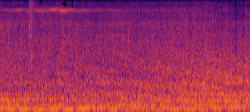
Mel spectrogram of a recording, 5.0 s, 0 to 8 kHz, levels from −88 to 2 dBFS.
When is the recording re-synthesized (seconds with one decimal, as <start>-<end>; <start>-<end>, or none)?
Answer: 0.0-1.1

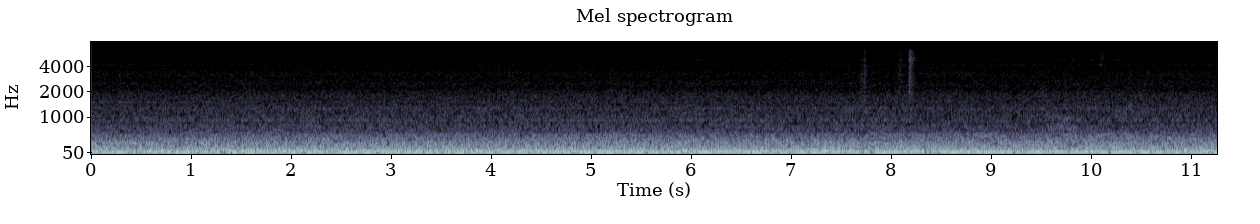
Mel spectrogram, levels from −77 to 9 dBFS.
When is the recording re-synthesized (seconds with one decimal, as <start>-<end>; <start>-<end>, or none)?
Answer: 6.0-10.8

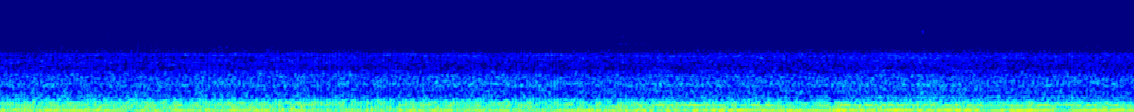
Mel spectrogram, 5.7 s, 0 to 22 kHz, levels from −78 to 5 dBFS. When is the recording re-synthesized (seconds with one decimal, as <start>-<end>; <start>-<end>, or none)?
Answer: 0.0-3.2; 3.8-4.2; 4.9-5.7

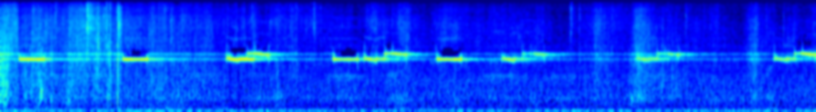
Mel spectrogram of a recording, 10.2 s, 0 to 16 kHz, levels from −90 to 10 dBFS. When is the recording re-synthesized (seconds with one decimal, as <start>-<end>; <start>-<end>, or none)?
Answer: 0.0-10.2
